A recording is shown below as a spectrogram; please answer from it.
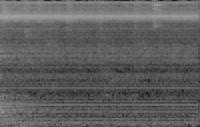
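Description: Faint, steady electrical hum: low background room tone with no other events.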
